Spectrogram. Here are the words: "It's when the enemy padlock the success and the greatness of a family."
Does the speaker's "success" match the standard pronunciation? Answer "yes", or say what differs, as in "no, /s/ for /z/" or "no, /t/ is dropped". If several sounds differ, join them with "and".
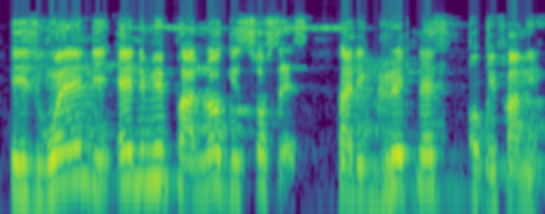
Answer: no, /k/ is dropped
